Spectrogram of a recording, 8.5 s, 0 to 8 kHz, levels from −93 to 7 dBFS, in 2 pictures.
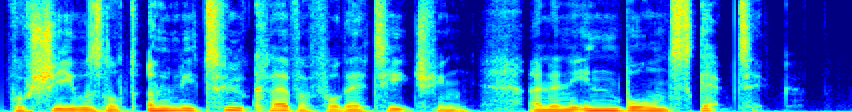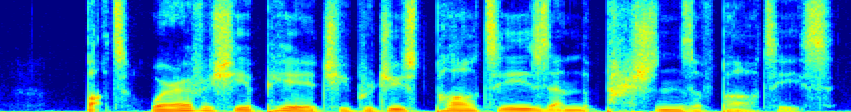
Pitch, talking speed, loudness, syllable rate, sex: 110 Hz, 185 wpm, -19 LUFS, 5.5 syllables/s, male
